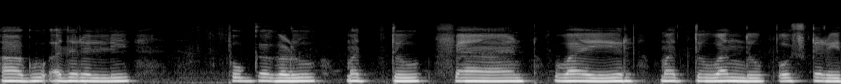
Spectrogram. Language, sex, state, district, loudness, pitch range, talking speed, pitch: Kannada, male, Karnataka, Bidar, -13 LUFS, 150-160 Hz, 80 wpm, 155 Hz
